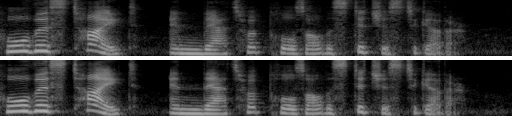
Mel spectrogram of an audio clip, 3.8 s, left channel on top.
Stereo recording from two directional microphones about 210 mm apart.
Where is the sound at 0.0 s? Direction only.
50° right (ahead or behind).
